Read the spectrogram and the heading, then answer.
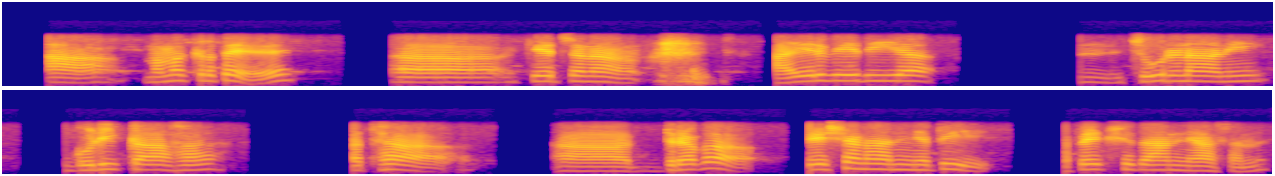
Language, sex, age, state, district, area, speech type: Sanskrit, male, 18-30, Karnataka, Chikkamagaluru, urban, conversation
